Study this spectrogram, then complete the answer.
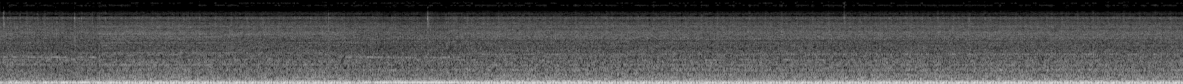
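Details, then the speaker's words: Prism Supply 4x4 van V8, rough only at low rpm: uneven, stumbling low thump at idle with a beat dropping out now and then; a burnt-out spark plug wire, probably arcing against the exhaust manifold, causing a misfire. "I found some of the problem. That right there is burnt out. So it's probably been arcing against the manifold."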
